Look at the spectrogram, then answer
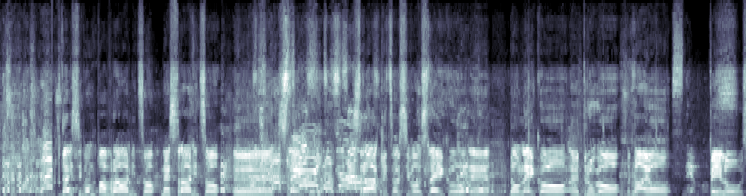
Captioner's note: tries to speak in dialect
